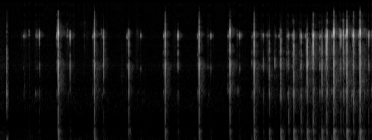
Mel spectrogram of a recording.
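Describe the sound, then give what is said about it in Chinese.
Typing on a mechanical keyboard with linear black switches, slightly heavy to press: soft, dull, very quiet keystrokes, spaced out at first, then speeding into a quicker, denser run of clicks toward the end. No voices. “下面是黑轴， 黑轴和青轴是机械键盘的两个极端，青轴键盘有明显的段落感，而黑轴键盘则完全没有段落感，直上直下，按键过程中受到的压力的力道差不多是一样的，稍微有一点重。另外，它的声音非常小，我们来听一下。”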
